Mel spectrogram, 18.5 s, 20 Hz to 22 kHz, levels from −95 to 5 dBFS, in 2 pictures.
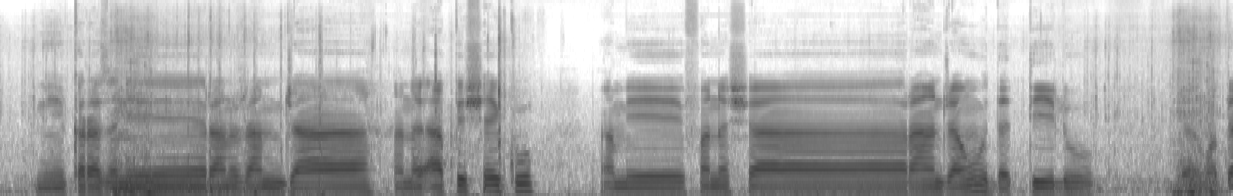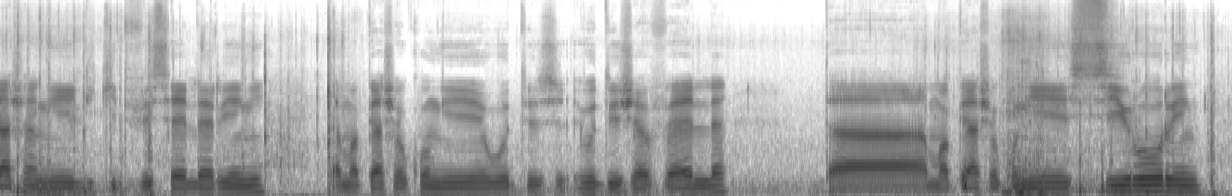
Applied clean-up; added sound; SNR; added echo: none; Skateboard; 12 dB; none.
